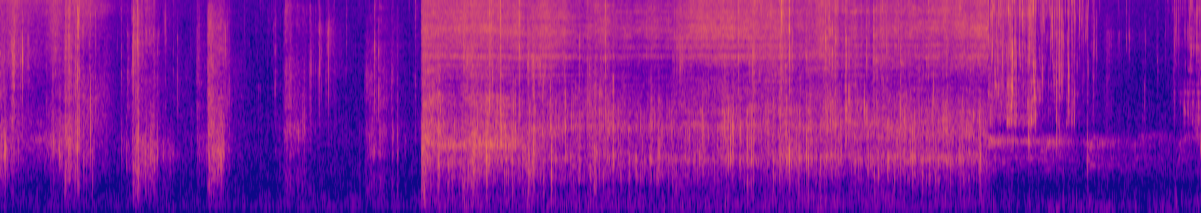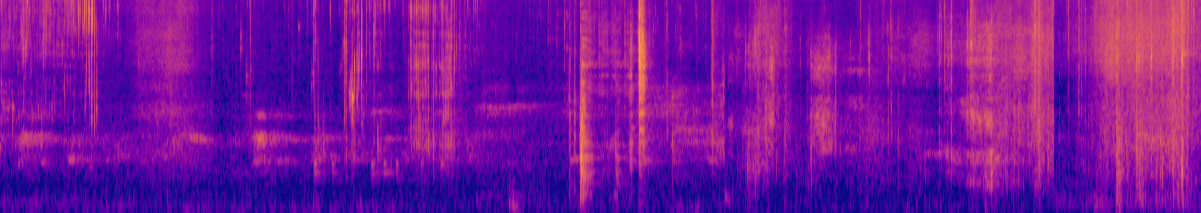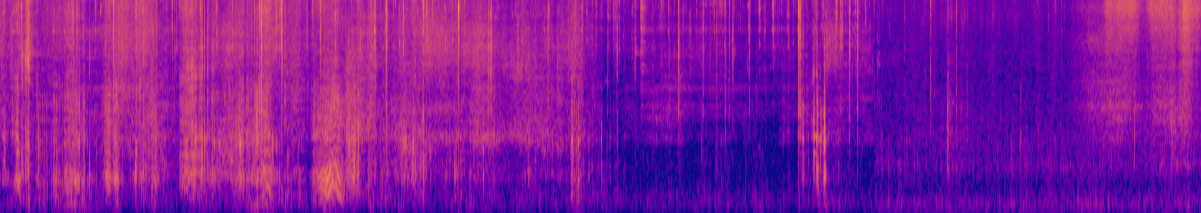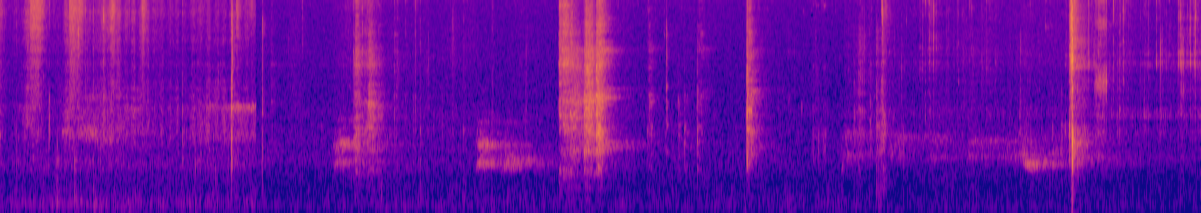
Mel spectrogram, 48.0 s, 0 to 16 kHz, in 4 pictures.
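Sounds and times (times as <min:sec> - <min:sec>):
crinkling and rustling: 0:17.6 - 0:34.7.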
